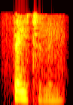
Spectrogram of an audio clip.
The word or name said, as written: fatally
